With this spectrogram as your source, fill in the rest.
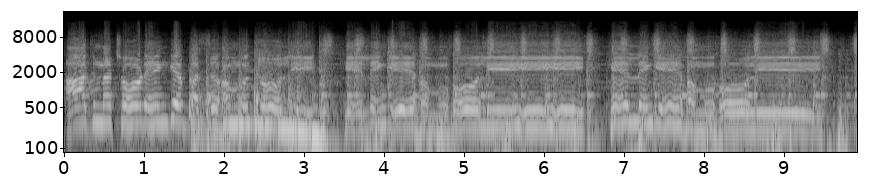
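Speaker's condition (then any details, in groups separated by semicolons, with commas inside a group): No condition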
